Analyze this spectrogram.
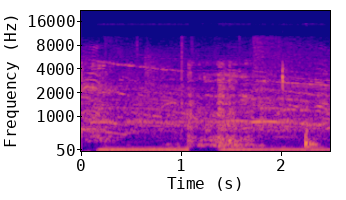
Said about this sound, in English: And as you can hear, the uh, the crowd is just going crazy.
